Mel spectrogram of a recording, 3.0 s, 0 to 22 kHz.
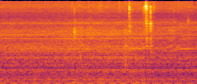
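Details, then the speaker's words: Furnace inducer motor running on a cold-weather no-heat call: steady low hum with soft even pulse, no rubbing or rattle; manometer reads -2.65 in. w.c. against -1.74 needed, so inducer is strong enough. "and guys look at this 1.74 that's what I need and I'm at- 2.65 so this inducer is definitely strong enough"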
